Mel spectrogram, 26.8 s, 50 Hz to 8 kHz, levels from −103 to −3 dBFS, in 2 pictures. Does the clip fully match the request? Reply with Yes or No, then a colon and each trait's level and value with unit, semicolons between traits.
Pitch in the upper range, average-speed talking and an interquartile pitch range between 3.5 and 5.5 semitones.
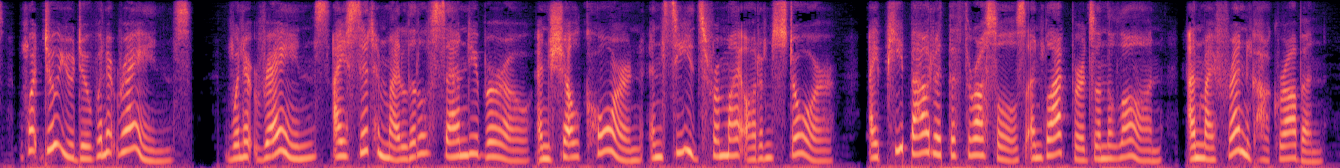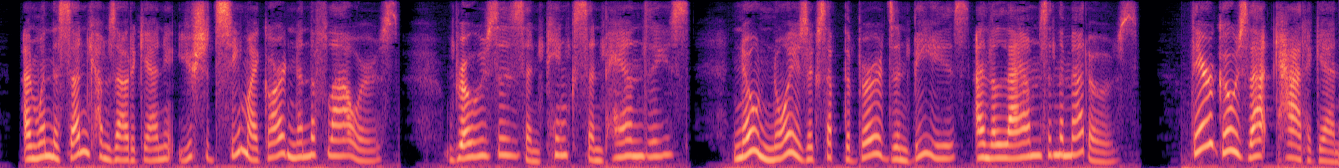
Yes: high, 245 Hz; average, 180 wpm; average, 5.2 semitones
